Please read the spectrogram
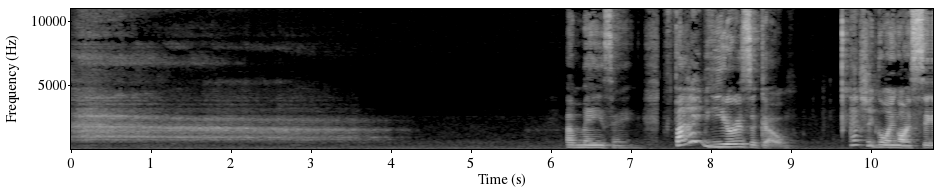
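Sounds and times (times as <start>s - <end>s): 
person breathing during a guided breathing exercise: 0.0s - 4.7s
speech: 6.2s - 9.1s, 9.9s - 10.7s.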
